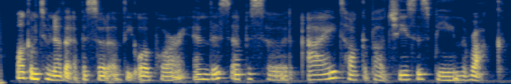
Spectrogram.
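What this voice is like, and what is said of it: Raspy, hoarse voice. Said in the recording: “my voice is a little bit raspy. I feel like I'm losing my voice”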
